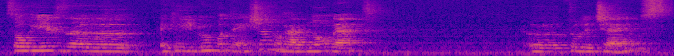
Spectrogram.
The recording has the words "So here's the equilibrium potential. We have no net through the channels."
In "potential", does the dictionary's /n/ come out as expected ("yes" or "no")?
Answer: yes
